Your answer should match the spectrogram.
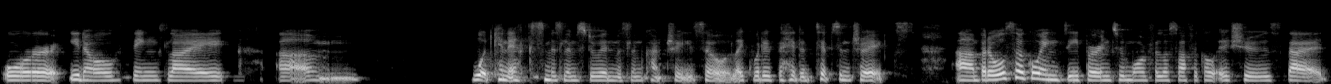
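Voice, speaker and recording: A woman guest in a casual video-call chat, talking quickly and breaking into laughs as she jokes. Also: mid-range voice, fairly even intonation, warm tone, muffled recording. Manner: chatty, joking, quick to laugh.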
